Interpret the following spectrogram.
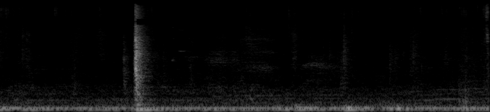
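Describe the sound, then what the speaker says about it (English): A door eases open indoors with a single sharp click of the latch, then soft faint rustles and movement against a low steady room hum. "I just have to open the door a little bit because the cleaning lady is here."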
